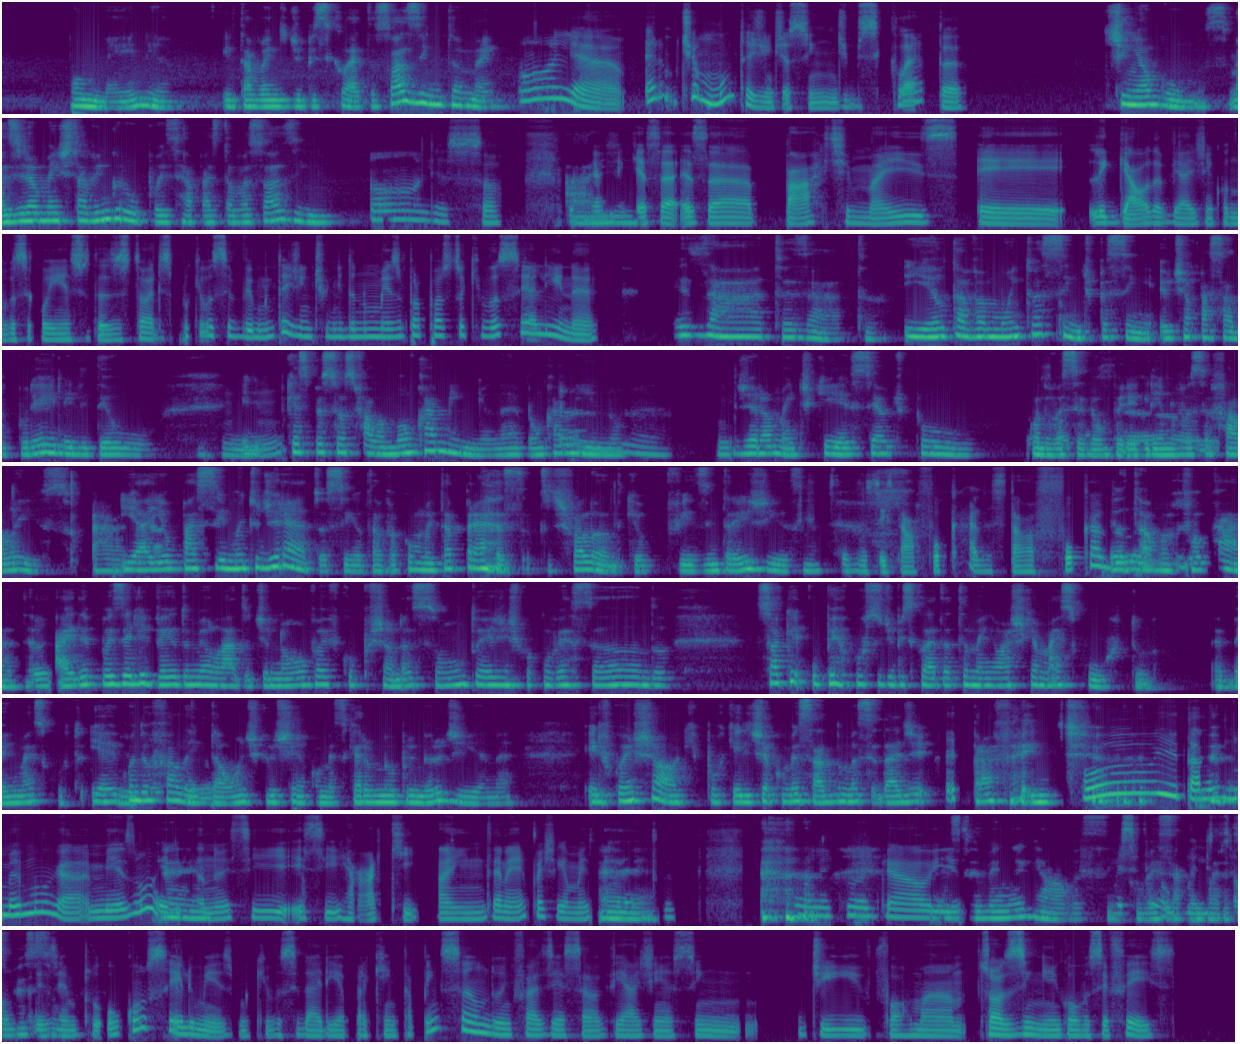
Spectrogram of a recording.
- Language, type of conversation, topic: Portuguese, podcast, Você pode me contar sobre uma viagem que mudou a sua vida?
- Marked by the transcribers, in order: tapping; static; other background noise; in Spanish: "camino"; distorted speech; chuckle; unintelligible speech; chuckle; laughing while speaking: "pra frente"; laugh; in English: "hack"; chuckle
